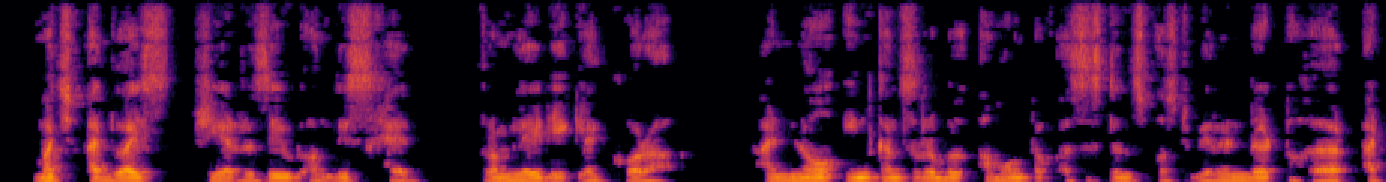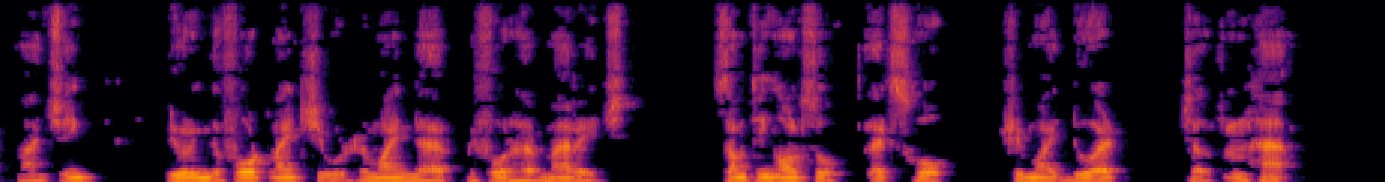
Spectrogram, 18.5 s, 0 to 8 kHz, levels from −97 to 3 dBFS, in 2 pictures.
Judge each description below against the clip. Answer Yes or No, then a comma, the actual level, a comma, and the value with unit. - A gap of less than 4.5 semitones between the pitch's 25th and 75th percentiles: Yes, narrow, 2.4 semitones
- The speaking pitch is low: Yes, low, 110 Hz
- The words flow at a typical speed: Yes, average, 145 wpm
